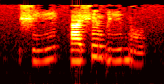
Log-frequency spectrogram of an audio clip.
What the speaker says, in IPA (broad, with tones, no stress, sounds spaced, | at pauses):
ʃ i˨˦ | a˨ ʃ ĩ˦ b iː˨˦ b u˨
